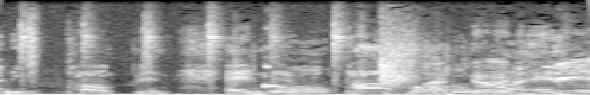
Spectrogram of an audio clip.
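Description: Hip hop track: a rapped vocal over a beat with a deep, steady bass line.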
